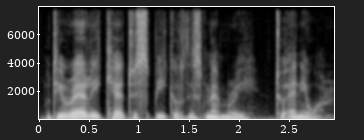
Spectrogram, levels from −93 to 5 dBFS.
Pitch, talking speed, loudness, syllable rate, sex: 130 Hz, 245 wpm, -16 LUFS, 7.1 syllables/s, male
